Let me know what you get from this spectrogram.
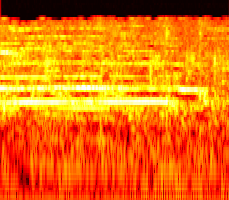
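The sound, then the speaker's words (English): A steady wash of crowd noise, clapping and cheering from an audience with a few sustained whoops or whistles riding on top, filling the whole moment without a break. “So let's hear a big round of applause”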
